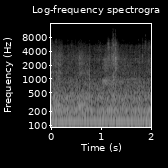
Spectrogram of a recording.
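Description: Faint crunching of dry, hard cereal balls being chewed, a few soft crunches over a steady low hum.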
